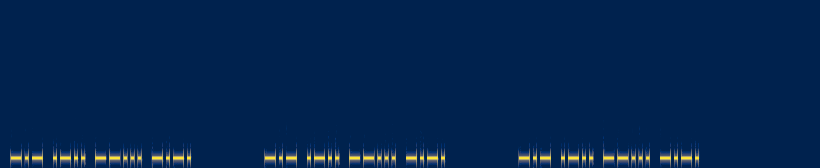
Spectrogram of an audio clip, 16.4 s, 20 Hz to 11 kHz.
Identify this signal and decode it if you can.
Morse code, heard as a keyed tone, about 17 wpm, 700 Hz. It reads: KL7C KL7C KL7C
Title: DXCC-100 Call Signs - 4 Characters - Repeated 3x - 17wpm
